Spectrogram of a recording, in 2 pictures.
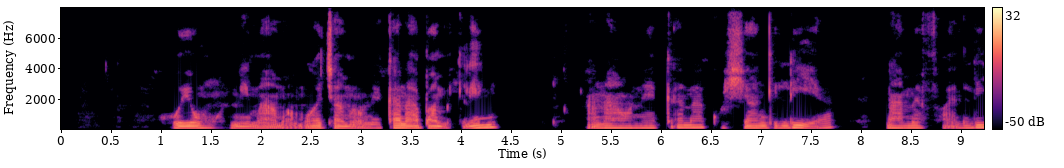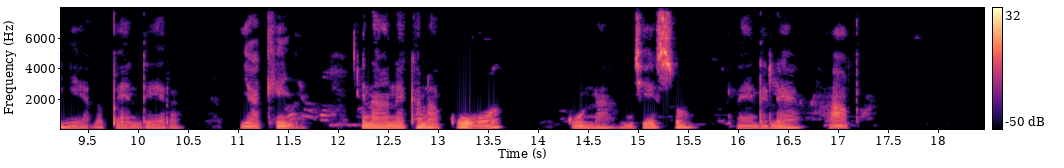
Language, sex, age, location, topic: Swahili, male, 18-24, Nakuru, government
